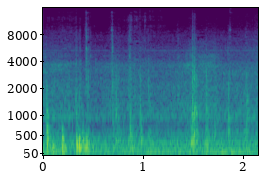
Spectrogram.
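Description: Handling noises in a fishing kayak: a few sharp knocks and clicks, a cluster right at the start and one more about a second and a half in, over a faint steady low background.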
